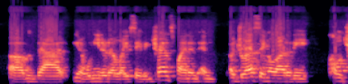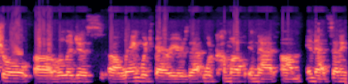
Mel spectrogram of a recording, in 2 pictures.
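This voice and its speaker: With a Spanish accent, a woman talks at a moderate pace in a very deep, low voice that stays monotone and flat. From New Jersey, Bergen County. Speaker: diversity and inclusion leader in healthcare. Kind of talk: webinar interview.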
